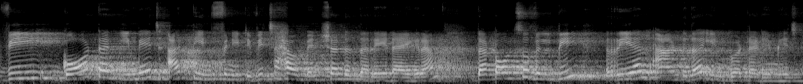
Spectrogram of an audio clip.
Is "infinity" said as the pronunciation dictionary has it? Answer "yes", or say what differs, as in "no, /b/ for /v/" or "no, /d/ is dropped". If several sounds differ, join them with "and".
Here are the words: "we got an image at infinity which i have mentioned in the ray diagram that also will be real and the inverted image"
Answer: yes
